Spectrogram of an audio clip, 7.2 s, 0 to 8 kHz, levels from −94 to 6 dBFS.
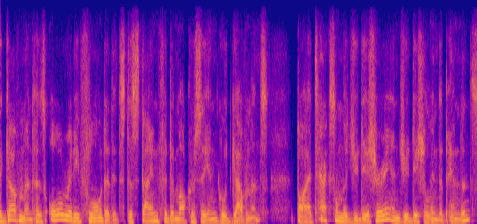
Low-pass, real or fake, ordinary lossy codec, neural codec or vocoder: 7.2 kHz; fake; Opus, 24 kbps; vocoder, 44.1 kHz, 128 mel bands, Pupu-Vocoder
